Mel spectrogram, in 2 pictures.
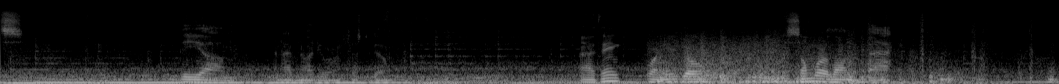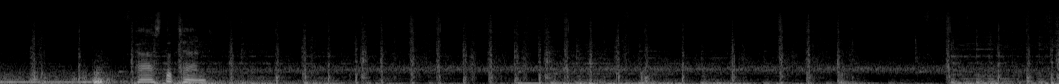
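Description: Footsteps crunch steadily over dry leaves.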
